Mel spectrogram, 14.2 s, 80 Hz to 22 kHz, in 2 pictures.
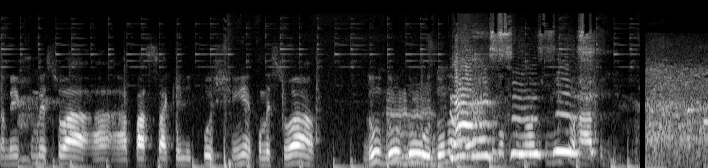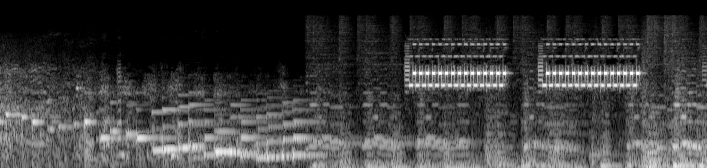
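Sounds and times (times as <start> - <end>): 
speech: 0.0 - 6.3
laughter: 6.5 - 9.1
busy melodic jingle with a steady beat: 11.2 - 14.1
mobile phone ringtone trilling: 11.2 - 14.1.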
